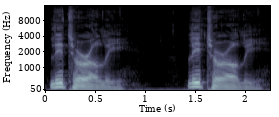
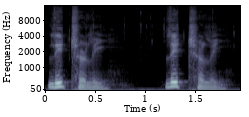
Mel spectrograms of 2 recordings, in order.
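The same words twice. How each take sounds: First: "literally" with every vowel kept, lit-er-al-ly; American pronunciation. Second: "literally" with the E and A vowels dropped, lit-rly; Indian pronunciation. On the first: Teacher demonstrating the American way, "literally" with all vowels. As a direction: say "literally" in full four syllables, no vowels omitted. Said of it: "my American friends would pronounce it as".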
